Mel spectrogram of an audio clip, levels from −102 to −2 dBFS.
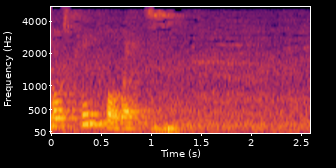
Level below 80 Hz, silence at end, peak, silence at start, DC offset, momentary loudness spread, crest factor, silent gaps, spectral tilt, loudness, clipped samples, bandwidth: -42 dBFS; 0 s; -6 dBFS; 0 s; under 0.1%; 18 LU; 18 dB; none; -9 dB/octave; -23 LUFS; under 0.1%; 5.4 kHz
